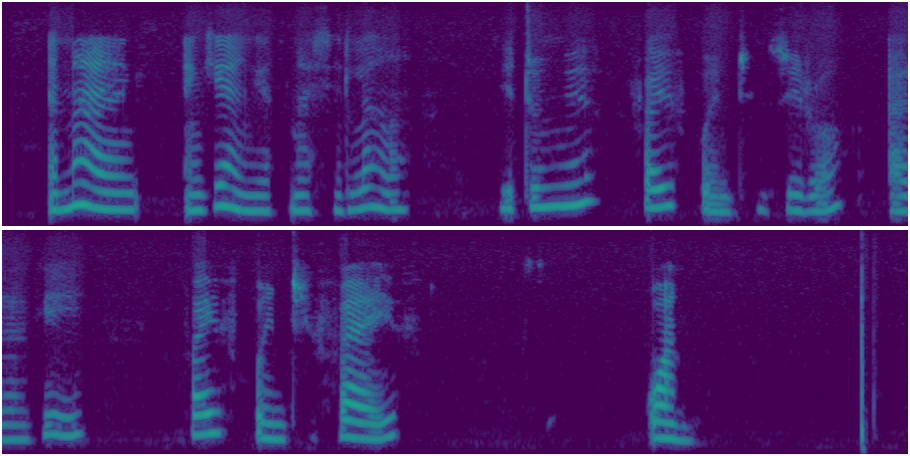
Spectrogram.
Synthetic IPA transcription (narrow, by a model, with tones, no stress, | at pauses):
ɛ˨na˦˨ | ŋɡɪ˦a˨ŋɛ˨t̪na˨ʃɪ˨la˦ | ji˦tu˦ŋe˦ | fa˦jvpɔjntzi˦ɾo | a˨ɾa˨ɡɪ˦ | fa˦jvpɔ˨jntfajv | wa˦n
